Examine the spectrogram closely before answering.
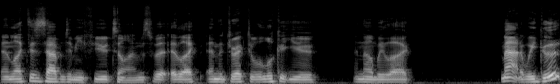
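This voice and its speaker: Medium-pitched man with an Australian accent on a very clean recording, silent background. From Australia, Melbourne outer eastern suburbs. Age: 30s. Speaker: cinematographer. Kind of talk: casual interview chat.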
